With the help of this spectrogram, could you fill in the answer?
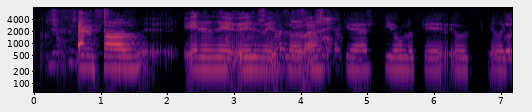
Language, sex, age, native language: Icelandic, male, 11, Icelandic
